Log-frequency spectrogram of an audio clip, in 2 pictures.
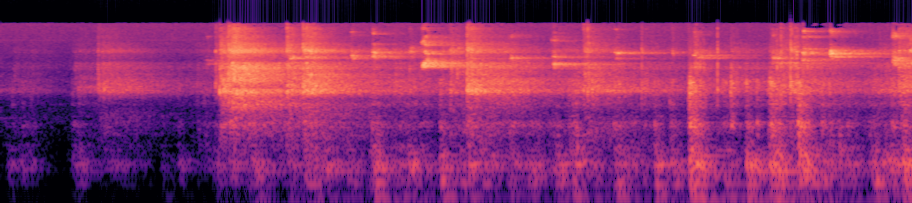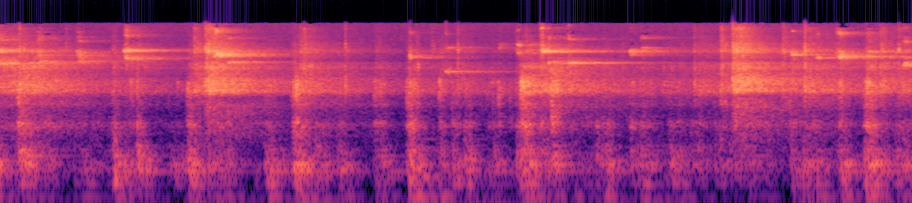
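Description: A squash rally: the ball smacks off rackets and the court walls in quick irregular knocks, mixed with short high squeaks of court shoes on the wooden floor. The rally starts about three seconds in, after a short quiet spell.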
